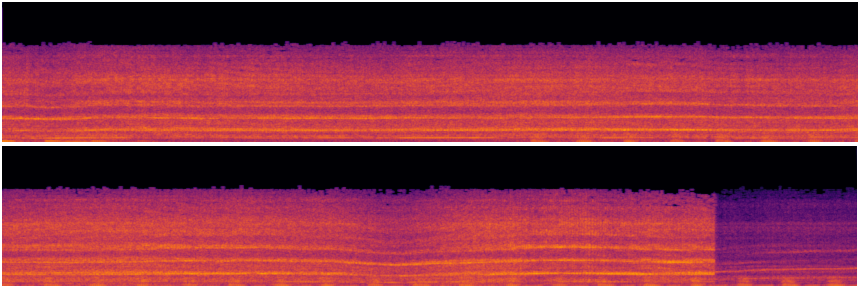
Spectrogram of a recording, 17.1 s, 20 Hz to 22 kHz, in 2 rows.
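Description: E-flite Blade CX2 coaxial electric RC helicopter running and lifting off, with a steady high electric-motor whine and rotor noise. The pitch dips briefly about twelve seconds in. Near the end the whine cuts off suddenly to a quieter one.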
